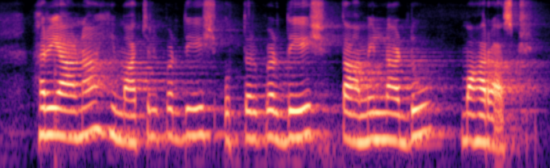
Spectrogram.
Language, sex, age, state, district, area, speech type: Punjabi, female, 30-45, Punjab, Fatehgarh Sahib, urban, spontaneous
